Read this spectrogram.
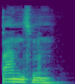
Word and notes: bandsman: British English

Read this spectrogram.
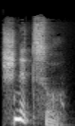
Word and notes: schnitzel: British English

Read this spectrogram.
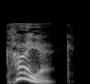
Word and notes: kaiak: British English

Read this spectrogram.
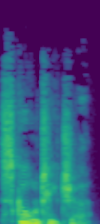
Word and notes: schoolteacher: British English

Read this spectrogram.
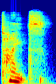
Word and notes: tights: British English

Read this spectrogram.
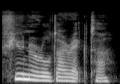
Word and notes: funeral director: British English

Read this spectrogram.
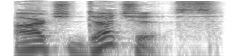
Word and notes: archduchess: British English

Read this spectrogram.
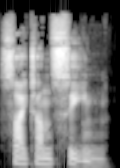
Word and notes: sight unseen: British English

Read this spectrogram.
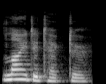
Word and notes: lie-detector: American English

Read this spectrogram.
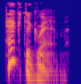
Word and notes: hectogramme: British English

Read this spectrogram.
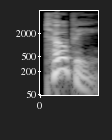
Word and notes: topi: British English

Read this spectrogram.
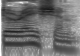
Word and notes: duration: American English

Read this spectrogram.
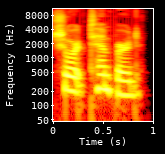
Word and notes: short tempered: American English

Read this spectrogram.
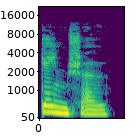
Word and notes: game show: British English

